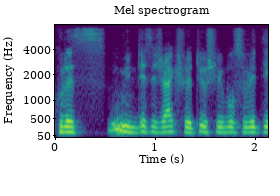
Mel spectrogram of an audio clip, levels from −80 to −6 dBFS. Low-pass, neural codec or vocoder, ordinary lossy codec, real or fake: 7.2 kHz; codec, 16 kHz in and 24 kHz out, 0.4 kbps, LongCat-Audio-Codec, fine tuned four codebook decoder; Opus, 64 kbps; fake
